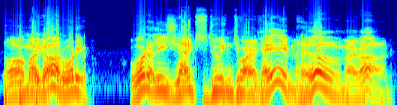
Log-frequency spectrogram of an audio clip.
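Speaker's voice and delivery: loud, drawn-out mock horror at the Yanks; outraged European purists. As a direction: wail it like a scandalized European purist. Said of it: "all the European purists".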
